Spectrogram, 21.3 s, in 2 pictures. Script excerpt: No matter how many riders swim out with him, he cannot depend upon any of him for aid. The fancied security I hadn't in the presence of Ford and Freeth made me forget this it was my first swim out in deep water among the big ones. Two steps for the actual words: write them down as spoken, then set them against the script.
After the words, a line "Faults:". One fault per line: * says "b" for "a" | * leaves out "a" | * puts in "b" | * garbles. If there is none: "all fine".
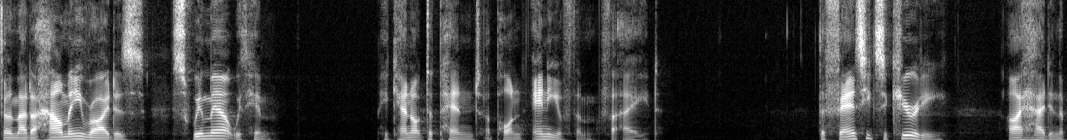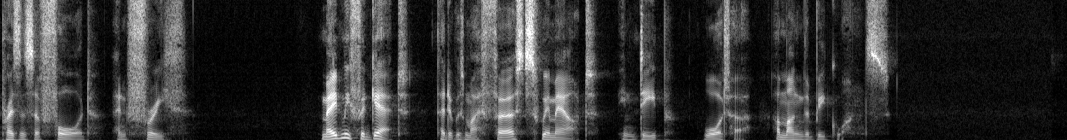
No matter how many riders swim out with him, he cannot depend upon any of them for aid. The fancied security I had in the presence of Ford and Freeth made me forget that it was my first swim out in deep water among the big ones.
Faults:
* says "them" for "him"
* says "had" for "hadn't"
* says "that" for "this"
